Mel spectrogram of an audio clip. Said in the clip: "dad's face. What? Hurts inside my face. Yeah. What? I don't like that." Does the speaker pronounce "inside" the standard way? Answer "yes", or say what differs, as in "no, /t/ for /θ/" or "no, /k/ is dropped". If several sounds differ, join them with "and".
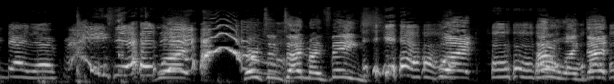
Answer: yes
